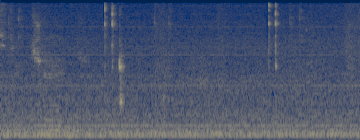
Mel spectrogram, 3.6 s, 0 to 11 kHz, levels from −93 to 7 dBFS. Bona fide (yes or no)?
yes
